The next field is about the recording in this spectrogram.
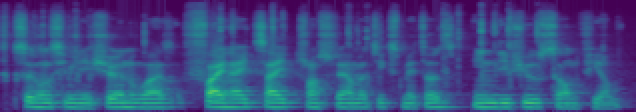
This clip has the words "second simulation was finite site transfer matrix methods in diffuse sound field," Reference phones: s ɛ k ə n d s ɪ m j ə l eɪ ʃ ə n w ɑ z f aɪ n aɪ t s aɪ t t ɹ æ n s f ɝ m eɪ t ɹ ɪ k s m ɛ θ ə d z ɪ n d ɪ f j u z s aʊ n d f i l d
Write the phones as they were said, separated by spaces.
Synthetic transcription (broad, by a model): s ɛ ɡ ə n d s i m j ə l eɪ ʃ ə n w ɑ z f aɪ n aɪ t s aɪ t t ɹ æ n s f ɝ m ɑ t ɪ k s m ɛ t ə d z ɪ n d ɪ f j u z s aʊ n d f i l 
